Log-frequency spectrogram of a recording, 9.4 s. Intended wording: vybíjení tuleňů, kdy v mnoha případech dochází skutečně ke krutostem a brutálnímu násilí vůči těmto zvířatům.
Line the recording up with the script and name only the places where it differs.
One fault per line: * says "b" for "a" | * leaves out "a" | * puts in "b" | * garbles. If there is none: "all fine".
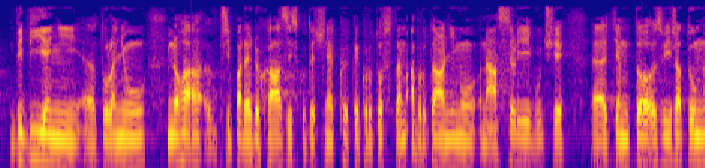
* leaves out "kdy"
